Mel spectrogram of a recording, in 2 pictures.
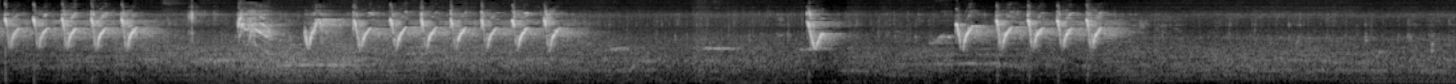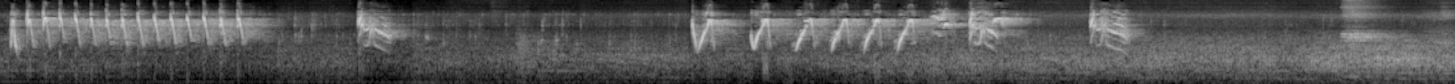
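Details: Prinia in East Java, recorded by Android phone for a songbird training mix in the 'tembakan' style. Repeated short bursts of quick, high, clicking trills are separated by brief pauses, with some swept chirps mixed in.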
